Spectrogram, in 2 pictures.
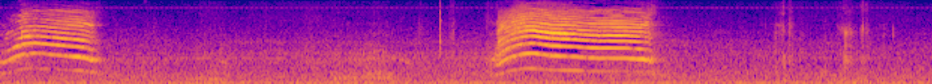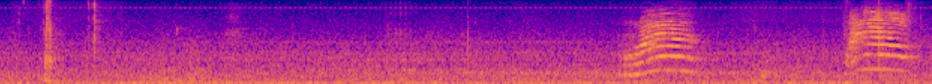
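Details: Coco, a house cat munching cat grass, lets out scattered meows, two strong drawn-out cries early on and two shorter ones near the end, separated by quiet stretches with small chewing clicks.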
